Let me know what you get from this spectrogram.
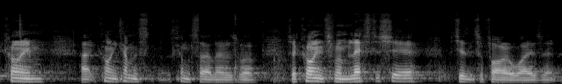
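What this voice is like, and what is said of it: Essex southern English accent. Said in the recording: “I'm a southerner... I'm originally actually from Essex... it doesn't sound like a Northamptonshire accent... I'm from Essex”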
